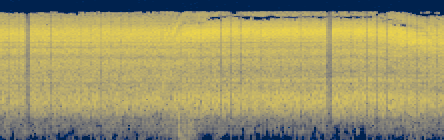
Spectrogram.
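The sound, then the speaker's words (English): Continuous loud radio static hisses across the whole clip, with brief dropouts where a scanning radio jumps between channels. No voices are present. “It was so in the static.”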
